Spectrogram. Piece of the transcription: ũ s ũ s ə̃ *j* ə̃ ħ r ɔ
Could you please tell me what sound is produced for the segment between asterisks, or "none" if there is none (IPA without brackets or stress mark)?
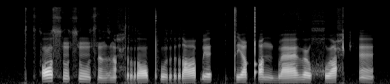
ɣ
